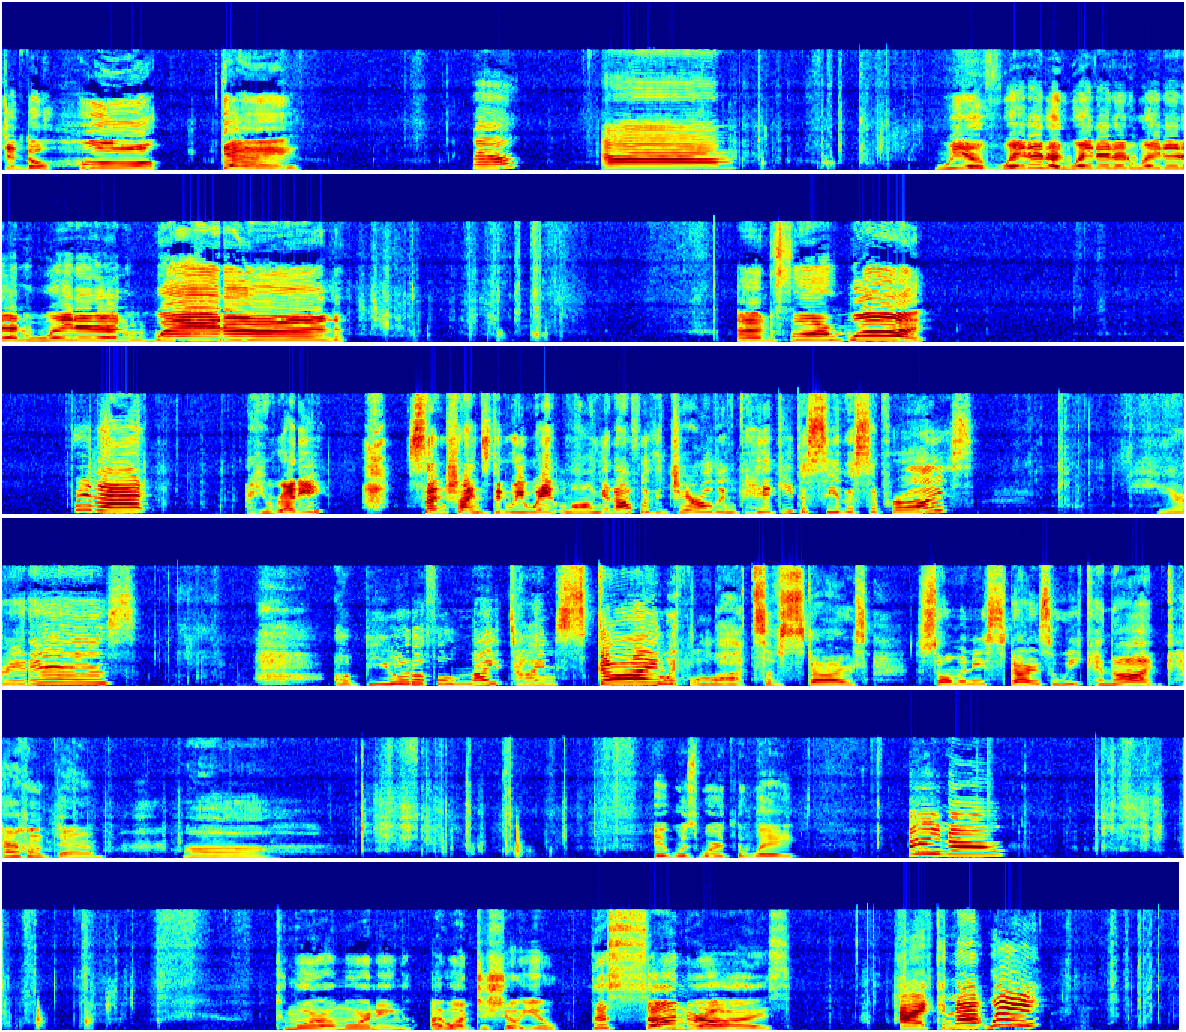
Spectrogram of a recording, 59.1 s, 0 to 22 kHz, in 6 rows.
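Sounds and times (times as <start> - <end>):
woman's voice: 0.0 - 2.6, 3.9 - 4.4, 5.0 - 6.2, 7.8 - 12.8, 16.0 - 17.6, 20.3 - 21.0, 21.7 - 27.8, 29.2 - 30.7, 31.8 - 40.3, 40.9 - 41.8, 44.8 - 46.0, 47.0 - 47.8, 51.6 - 55.8, 56.7 - 58.0
woman's squeaky character voice: 4.0 - 4.4, 5.0 - 6.1, 47.0 - 47.8, 56.7 - 58.0.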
